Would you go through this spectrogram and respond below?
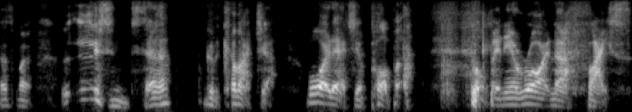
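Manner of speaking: put-on hushed British accent drifting into Australian. Addressing the other speaker, in a British accent slipping Australian. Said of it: "My British keeps going Australian for some reason".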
